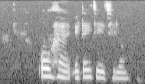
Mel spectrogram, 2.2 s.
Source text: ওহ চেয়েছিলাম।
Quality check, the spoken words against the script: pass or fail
fail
